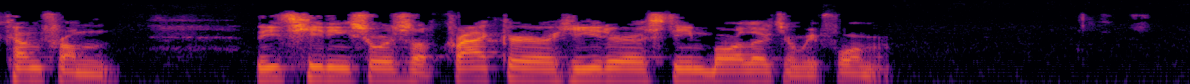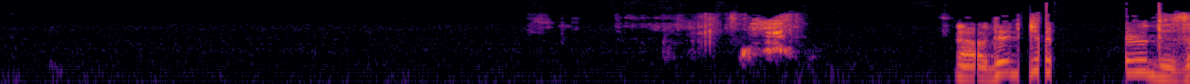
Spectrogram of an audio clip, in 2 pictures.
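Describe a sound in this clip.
A man speaks calmly through an online call microphone, with pauses.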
